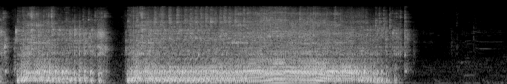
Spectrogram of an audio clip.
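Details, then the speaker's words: Vintage Echo strimmer, two-stroke, with spark confirmed: raspy buzz catches, drops out, picks up for a few seconds, then dies and won't keep running; bubbles seen in the fuel line, and the owner suspects a blockage or blocked carburettor diaphragm. "we have got some ink so he's gonna run we do know it's gonna run now then how well were you running that's the question"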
